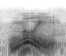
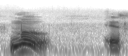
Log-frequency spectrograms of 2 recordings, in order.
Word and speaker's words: mui: In Japanese, Mui. I is Japanese for pronouncing the Chinese way. Mu is Chinese Wu.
